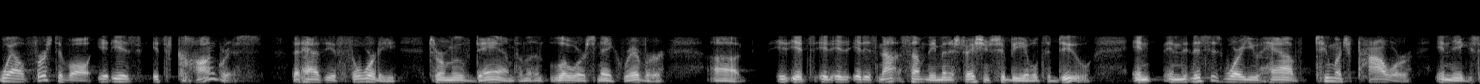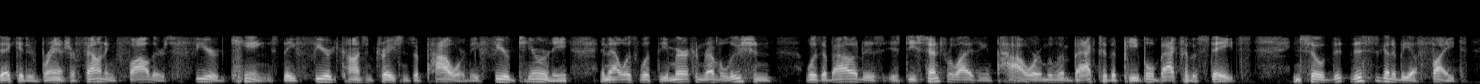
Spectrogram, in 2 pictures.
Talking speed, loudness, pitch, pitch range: 195 wpm, -22 LUFS, 110 Hz, 100-125 Hz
